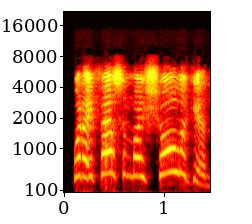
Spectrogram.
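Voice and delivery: high-pitched woeful moan; groaned out. A narrator's reading. The poor Queen answers Alice, groaning. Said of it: "the poor Queen groaned out".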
